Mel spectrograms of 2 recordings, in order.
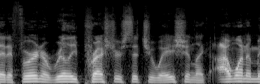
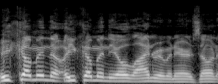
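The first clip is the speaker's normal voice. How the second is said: ordinary talk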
